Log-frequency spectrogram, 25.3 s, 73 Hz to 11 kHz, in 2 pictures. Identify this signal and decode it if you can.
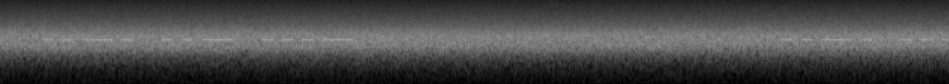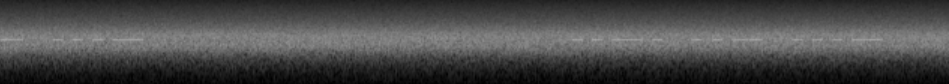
Morse code, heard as a keyed tone, machine-sent, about 9 wpm, 1020 Hz, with heavy radio static and a narrow filter. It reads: FUV FUV FUV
